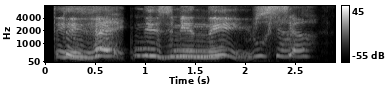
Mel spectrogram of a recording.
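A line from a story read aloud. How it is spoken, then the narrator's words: Old women sobbing. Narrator (Ukrainian): схлипували старенькі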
